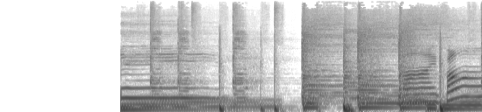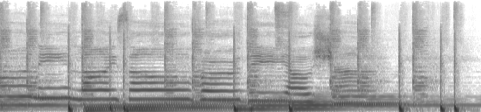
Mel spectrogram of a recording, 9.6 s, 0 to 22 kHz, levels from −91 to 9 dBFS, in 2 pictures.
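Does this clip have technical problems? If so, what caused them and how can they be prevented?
Yes. Cut-off start, from 0 to 1.21 s: the first 1.21 s are digital silence, and at 1.21 s the sound begins abruptly partway through, with no natural attack or fade-in. This happens when capture or the stream starts after the sound is already underway, so whatever came before that moment never reached the file. To prevent it, start recording or arm the stream a second or two before the source begins, and keep a short pre-roll buffer.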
